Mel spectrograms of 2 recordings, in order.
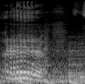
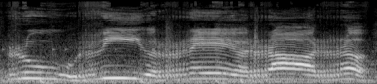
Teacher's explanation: when it comes to R sound, r, for which the tongue has to roll.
